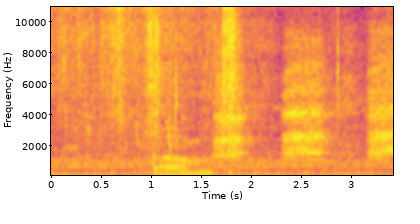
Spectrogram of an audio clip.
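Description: Crows cawing in a garden, a few harsh calls at mid distance, one clear caw and several fainter ones over a steady low outdoor rumble.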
